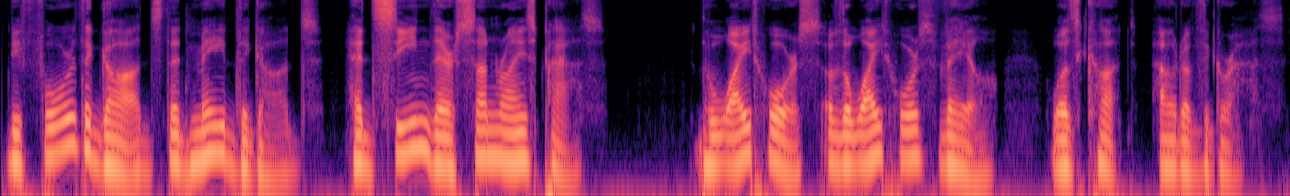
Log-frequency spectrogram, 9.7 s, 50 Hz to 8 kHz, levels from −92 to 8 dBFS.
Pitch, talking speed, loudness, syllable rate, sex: 115 Hz, 160 wpm, -18 LUFS, 4.3 syllables/s, male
